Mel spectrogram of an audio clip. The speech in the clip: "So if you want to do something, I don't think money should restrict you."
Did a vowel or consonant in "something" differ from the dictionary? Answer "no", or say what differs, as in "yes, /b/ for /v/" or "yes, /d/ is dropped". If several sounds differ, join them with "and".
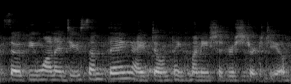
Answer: no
